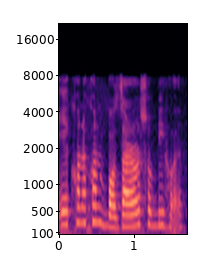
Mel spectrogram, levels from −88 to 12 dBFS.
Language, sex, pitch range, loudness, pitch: Assamese, female, 220-280 Hz, -17 LUFS, 245 Hz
